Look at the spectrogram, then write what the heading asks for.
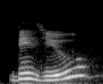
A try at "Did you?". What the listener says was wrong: Did you? Did has got to be lower. Did you?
